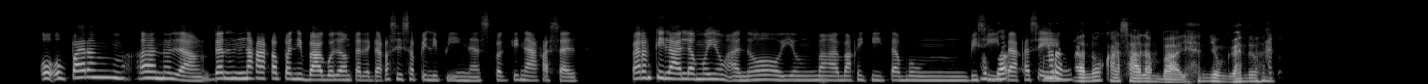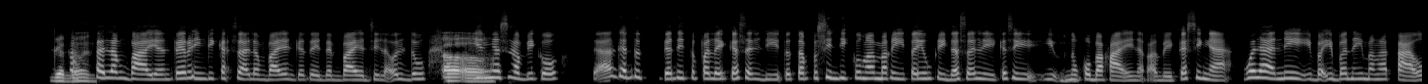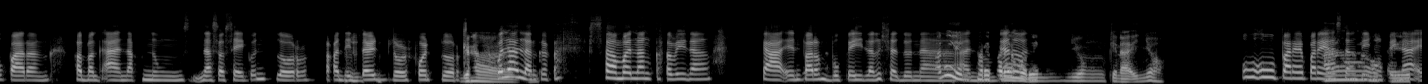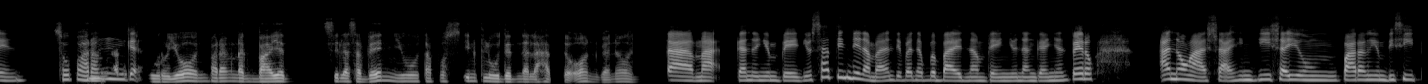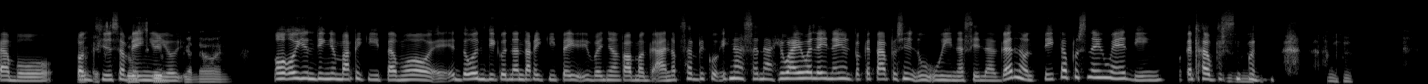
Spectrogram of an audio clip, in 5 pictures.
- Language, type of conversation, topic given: Filipino, podcast, Maaari mo bang ikuwento ang isang handaang dinaluhan mo na nagsama-sama ang mga tao mula sa iba’t ibang kultura?
- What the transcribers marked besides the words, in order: laughing while speaking: "yung ganun"; laughing while speaking: "Kasalang-bayan"; laughing while speaking: "wala lang"; unintelligible speech; chuckle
